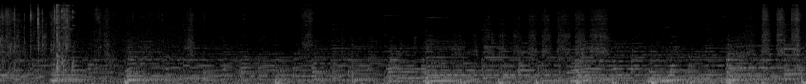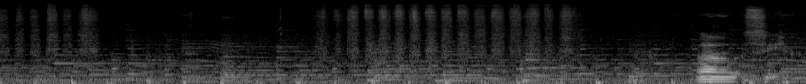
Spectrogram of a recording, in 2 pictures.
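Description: Guitar frets on a Firefly 338 being lightly sanded and smoothed during a setup, a steady soft rubbing scrape in back-and-forth strokes, close and continuous, with a brief louder knock near the end.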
